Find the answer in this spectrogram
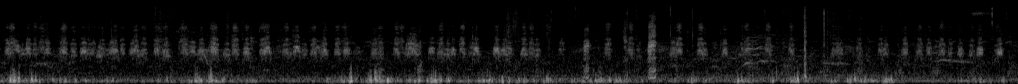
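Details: Group of rejected drakes forcing mating on a female duck in Wilmington, NC; dense, overlapping raspy quacks and honk-like calls pulse steadily throughout, with heavy low splashing and scuffling.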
